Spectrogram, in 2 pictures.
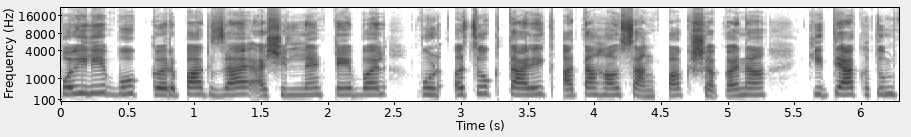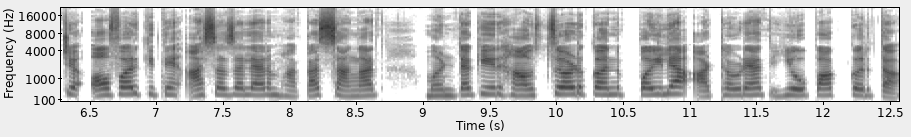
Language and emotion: Goan Konkani, neutral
